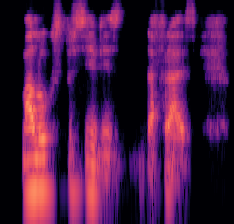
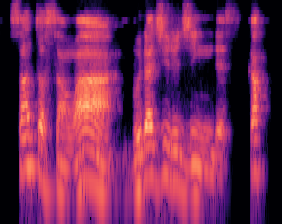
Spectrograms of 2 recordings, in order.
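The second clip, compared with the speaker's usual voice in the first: slow demo question, lifting on "ka"; "Santo-san wa Burajil-jin desu ka?" asked slowly, tune rising at "ka"; question intonation; 3 dB louder, slower than usual. Shown as a demonstration. Teacher models a Japanese question for the class, question intonation. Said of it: "a entonação vira entonação de pergunta".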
